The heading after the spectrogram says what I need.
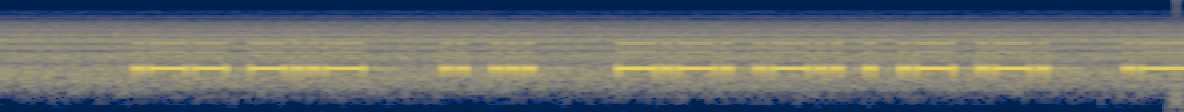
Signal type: Morse code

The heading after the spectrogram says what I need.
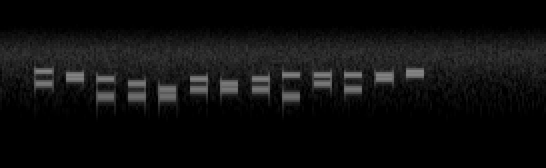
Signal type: multi-frequency trunk signalling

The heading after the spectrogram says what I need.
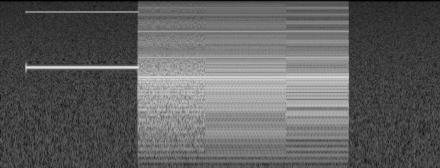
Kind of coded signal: Commodore tape loading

